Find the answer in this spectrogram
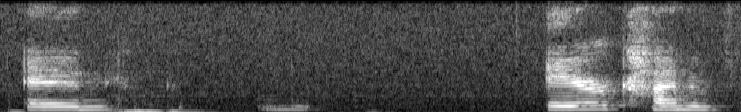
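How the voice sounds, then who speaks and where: Somewhat breathy and fairly high in pitch, a woman talks with an American accent in a monotone, flat intonation. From Texas. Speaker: student, podcast host. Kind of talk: podcast introduction talk.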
